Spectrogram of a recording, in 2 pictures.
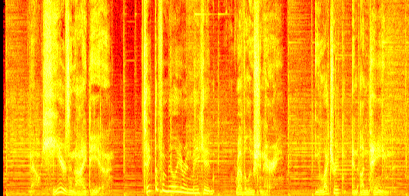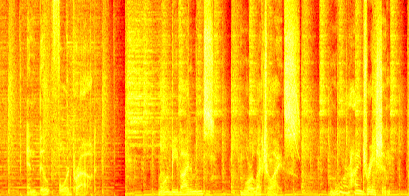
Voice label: Commercial, African- American Male Professional Voiceover; Commercial Demo (60 Second)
